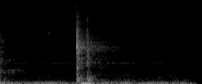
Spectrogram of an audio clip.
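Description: A single sharp click from the computer's keyboard or mouse about three quarters of a second in, confirming the new-folder dialog, over a quiet room background.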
